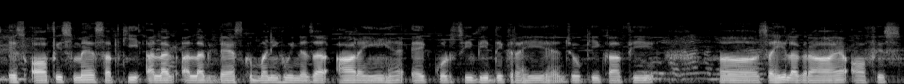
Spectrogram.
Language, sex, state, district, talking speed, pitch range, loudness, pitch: Hindi, male, Madhya Pradesh, Bhopal, 185 wpm, 95-105 Hz, -17 LUFS, 100 Hz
